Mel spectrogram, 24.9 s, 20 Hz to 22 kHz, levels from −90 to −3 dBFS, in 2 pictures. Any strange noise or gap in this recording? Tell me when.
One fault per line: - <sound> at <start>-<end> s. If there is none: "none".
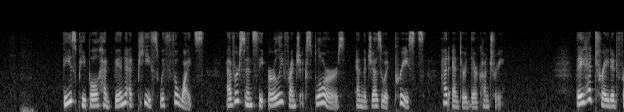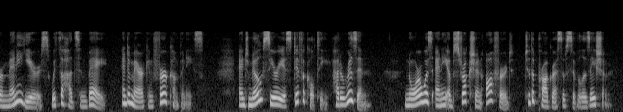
- breath at 0.2-0.8 s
